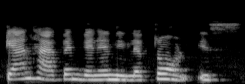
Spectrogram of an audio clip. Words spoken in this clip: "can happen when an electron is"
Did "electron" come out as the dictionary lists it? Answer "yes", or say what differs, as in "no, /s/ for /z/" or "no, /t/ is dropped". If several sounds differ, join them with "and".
yes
